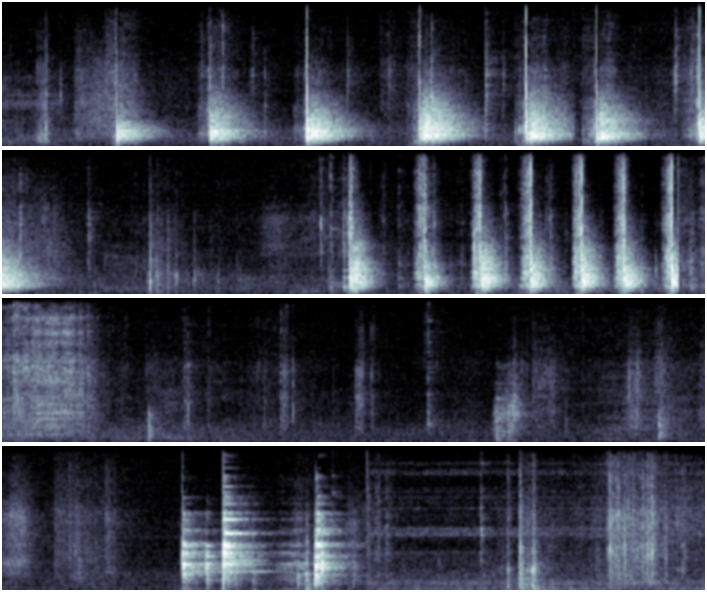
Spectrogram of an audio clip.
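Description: Kitchen knife chopping on a wooden cutting board. A slower run of strokes comes first, then a quicker run of about five a second. Near the end, after a quiet stretch, there is a brief clatter of ringing dishes.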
